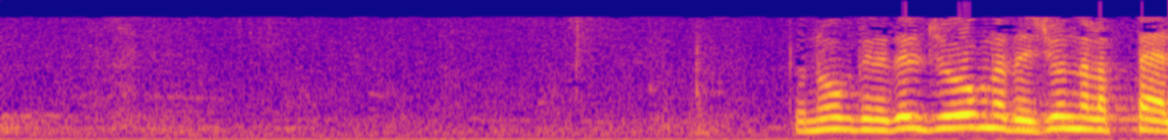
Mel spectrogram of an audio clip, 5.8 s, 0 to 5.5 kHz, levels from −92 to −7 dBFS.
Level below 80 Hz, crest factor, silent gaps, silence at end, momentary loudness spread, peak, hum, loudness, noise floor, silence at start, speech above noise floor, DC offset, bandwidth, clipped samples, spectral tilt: -58 dBFS; 16 dB; none; 0 s; 9 LU; 0 dBFS; none; -12 LUFS; -45 dBFS; 3.45 s; 34 dB; 0.5%; 4.1 kHz; under 0.1%; -10.5 dB/octave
